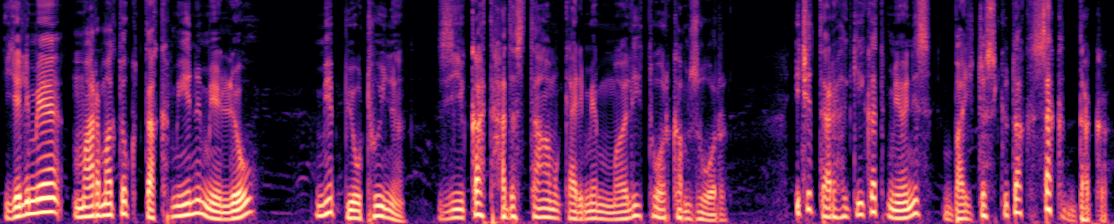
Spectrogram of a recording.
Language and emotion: Kashmiri, sad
